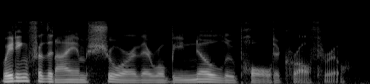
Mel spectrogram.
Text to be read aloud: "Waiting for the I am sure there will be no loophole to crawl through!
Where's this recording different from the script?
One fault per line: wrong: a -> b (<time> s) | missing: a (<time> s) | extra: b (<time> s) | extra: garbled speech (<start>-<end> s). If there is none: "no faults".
no faults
